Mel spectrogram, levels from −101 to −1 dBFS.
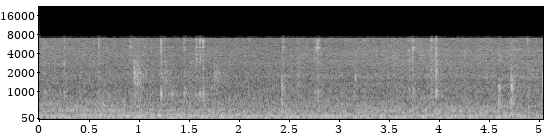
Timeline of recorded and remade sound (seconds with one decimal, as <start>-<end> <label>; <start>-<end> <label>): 0.0-1.0 recorded; 1.0-1.5 remade; 1.5-5.0 recorded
